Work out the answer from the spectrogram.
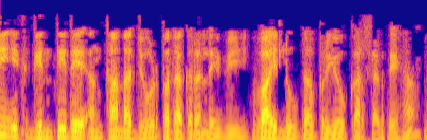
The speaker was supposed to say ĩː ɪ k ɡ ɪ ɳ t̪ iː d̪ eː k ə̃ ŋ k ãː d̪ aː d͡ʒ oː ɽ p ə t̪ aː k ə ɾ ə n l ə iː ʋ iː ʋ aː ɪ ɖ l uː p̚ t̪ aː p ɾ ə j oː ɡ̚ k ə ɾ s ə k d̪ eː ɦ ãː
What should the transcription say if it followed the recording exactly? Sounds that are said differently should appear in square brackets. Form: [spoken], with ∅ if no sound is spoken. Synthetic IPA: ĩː ɪ k ɡ ɪ [n] t̪ iː d̪ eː [ʔ] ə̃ ŋ k ãː d̪ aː d͡ʒ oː ɽ p ə t̪ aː k ə ɾ ə n l ə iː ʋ iː ʋ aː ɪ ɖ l uː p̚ [d̪] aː p ɾ ə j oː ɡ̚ k ə ɾ s ə k d̪ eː ɦ ãː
